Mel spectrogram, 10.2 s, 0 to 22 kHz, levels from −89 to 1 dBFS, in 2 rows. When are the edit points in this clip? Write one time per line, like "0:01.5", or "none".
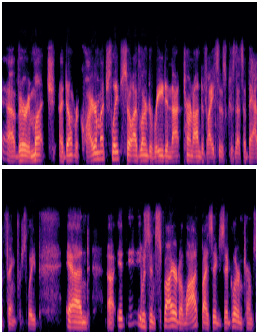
none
